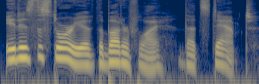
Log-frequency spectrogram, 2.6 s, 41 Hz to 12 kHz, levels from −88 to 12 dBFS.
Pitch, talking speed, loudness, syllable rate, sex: 180 Hz, 210 wpm, -17 LUFS, 5.6 syllables/s, female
